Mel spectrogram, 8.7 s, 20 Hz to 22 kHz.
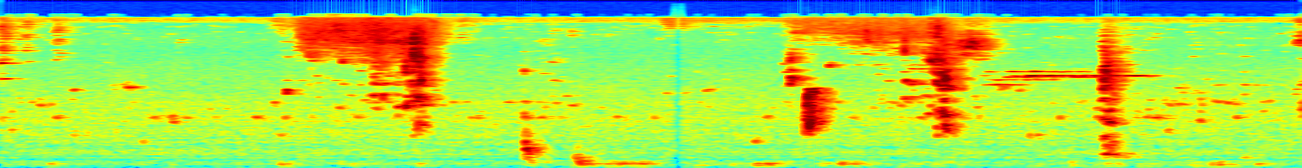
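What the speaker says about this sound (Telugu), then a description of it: "ఈ షుగర్లోకి 2 కప్పుల వాటర్ పోయాలి" Water is poured from a cup into a bowl of sugar for homemade wheat flour halwa, giving a few short splashing pours and drips with quiet pauses between them and no voices.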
